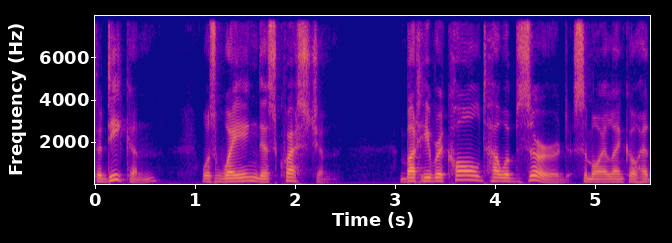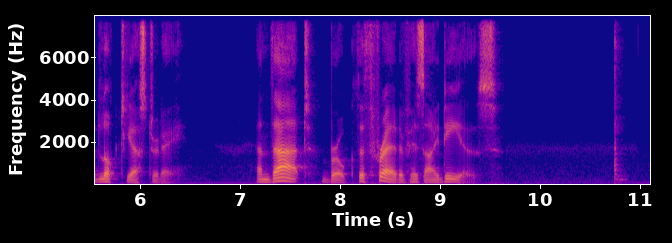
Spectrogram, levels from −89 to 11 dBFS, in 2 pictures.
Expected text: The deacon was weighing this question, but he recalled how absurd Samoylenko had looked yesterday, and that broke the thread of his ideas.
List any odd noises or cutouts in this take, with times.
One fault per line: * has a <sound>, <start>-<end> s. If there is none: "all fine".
* has a tap, 10.7-10.9 s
